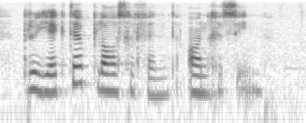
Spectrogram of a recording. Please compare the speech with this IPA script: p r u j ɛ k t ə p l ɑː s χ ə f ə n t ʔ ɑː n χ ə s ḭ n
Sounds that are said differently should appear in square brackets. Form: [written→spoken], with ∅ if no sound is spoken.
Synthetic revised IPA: p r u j ɛ k t ə p l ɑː s χ ə f ə n t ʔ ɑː n χ ə s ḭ n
